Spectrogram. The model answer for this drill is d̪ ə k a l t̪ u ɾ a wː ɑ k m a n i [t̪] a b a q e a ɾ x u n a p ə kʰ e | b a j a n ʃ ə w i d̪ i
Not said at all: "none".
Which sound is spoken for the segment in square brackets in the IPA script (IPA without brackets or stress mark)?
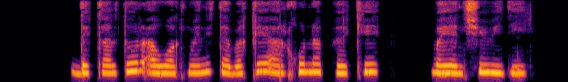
t̪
